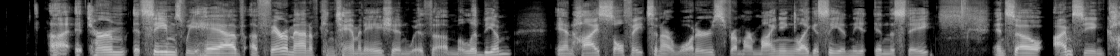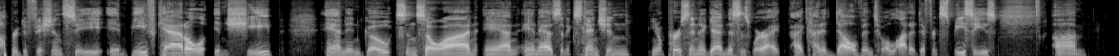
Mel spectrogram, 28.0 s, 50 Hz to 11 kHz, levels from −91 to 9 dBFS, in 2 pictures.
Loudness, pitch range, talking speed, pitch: -19 LUFS, 105-130 Hz, 150 wpm, 120 Hz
